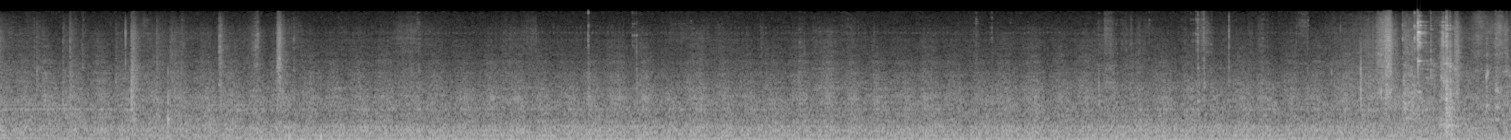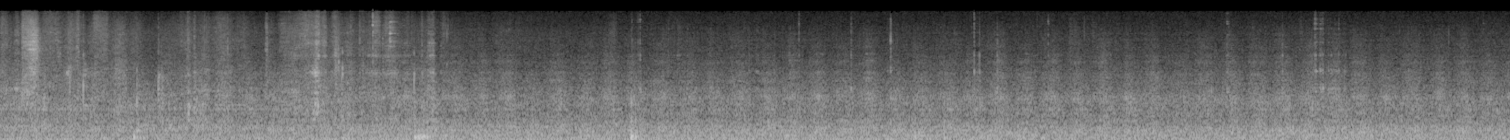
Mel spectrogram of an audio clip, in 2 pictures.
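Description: A steady low hum in the shop, with a few light clicks and scrapes through the middle as a wooden board and a pair of steel dividers are handled.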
